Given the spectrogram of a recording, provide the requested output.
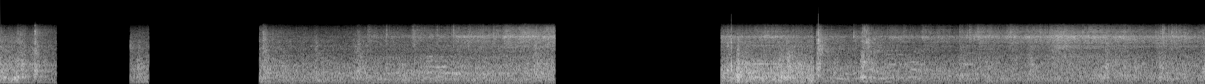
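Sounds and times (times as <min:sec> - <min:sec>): machinery noise with electrical hum: 0:00.0 - 0:00.6, 0:02.6 - 0:05.6, 0:07.2 - 0:12.0.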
